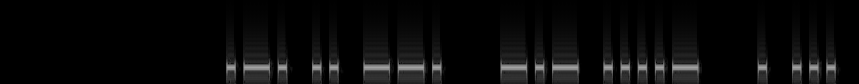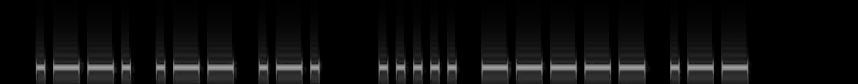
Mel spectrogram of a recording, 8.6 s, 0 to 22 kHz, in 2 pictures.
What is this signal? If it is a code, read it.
Morse code, heard as a keyed tone, about 28 wpm, 700 Hz. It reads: RIG K4 ES PWR 50W
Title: Practice QSO - Exchange 2 - Info - 28wpm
